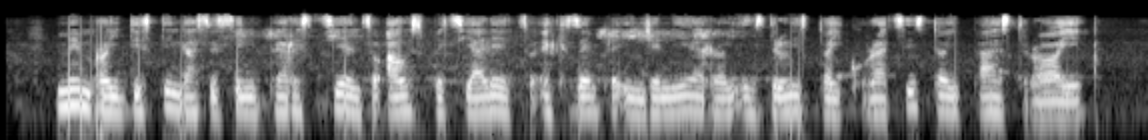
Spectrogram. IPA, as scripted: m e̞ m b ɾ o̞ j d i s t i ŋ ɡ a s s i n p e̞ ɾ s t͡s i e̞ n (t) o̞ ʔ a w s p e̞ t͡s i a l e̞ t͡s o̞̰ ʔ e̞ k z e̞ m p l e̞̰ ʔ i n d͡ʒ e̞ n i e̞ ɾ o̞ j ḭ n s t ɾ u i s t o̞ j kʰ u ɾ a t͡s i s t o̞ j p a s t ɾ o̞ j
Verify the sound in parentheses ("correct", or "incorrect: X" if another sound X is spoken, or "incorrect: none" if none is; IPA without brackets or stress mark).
incorrect: t͡s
